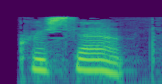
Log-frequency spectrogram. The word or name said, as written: chrysanth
